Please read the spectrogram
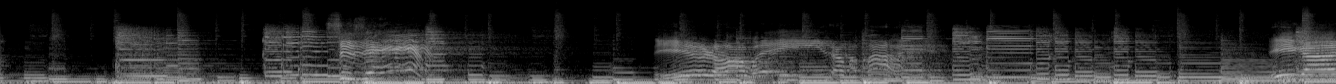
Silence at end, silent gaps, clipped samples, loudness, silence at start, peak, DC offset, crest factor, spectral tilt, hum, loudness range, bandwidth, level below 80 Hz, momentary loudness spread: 0 s; none; under 0.1%; -26 LUFS; 0 s; -6 dBFS; under 0.1%; 18 dB; -6.5 dB/octave; none; 2 LU; 13 kHz; -30 dBFS; 8 LU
